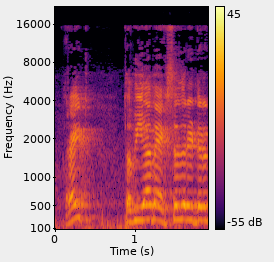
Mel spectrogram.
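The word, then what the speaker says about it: accelerator: अब ये गुजराती लोग प्रोनाउंसिएशन चेंज कर देते हैं, एक्सीलेटर बोलते हैं, एक्सीलेटर। That is the wrong pronunciation. Daily life में चलता है, सामने वाले को समझ में आ जाना चाहिए, लेकिन real pronunciation is what? एक्सेलरेटर, एक्सेलरेटर।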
